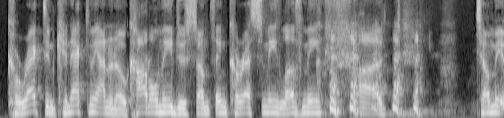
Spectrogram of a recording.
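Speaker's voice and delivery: ordinary talk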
